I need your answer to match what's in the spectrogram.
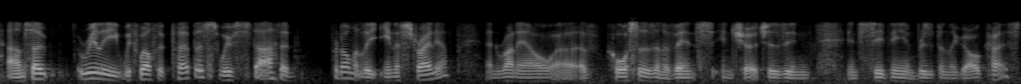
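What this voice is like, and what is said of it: Australian accent. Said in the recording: “that's where I'm from, as people can tell from the accent ... I spend a lot of time in Australia too”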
